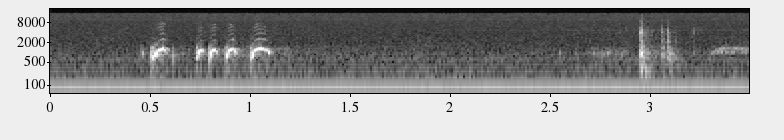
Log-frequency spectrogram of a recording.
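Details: Zebra dove of the local type singing eagerly: one phrase of an opening coo then three rapid rolling coos, followed by a brief click and a faint sustained tone near the end.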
